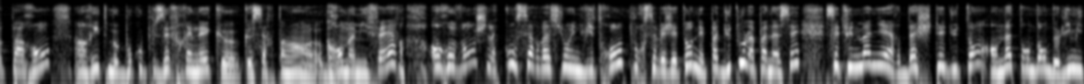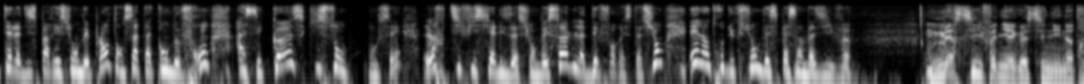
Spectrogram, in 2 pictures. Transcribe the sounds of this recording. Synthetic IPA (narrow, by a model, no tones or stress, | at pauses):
paʁɑ̃ɛ̃ʁit̪məbokuplyzefχenekəkəsɛʁt̪ɛ̃øɡʁɑ̃mamifɛʁɑ̃ʁəvɑ̃ʃlakɔ̃sɛʁvasjɔ̃ynvit̪χopuʁseveʒet̪onɛpad̪yt̪ulapanasesɛt̪ynmanjɛʁd̪aʃt̪ed̪yt̪ɑ̃ʔɑ̃nat̪ɑ̃d̪ɑ̃d̪əlimit̪elad̪ispaʁisjɔ̃d̪eplɑ̃t̪ɑ̃sat̪akɑ̃d̪əfχɔ̃asekɔzkʲisɔ̃ɔ̃ləsɛlaʁt̪ifisjalizasjɔ̃d̪esɔlːad̪efɔʁɛst̪asjɔ̃elɛ̃t̪χɔd̪yksjɔ̃d̪ɛspɛsɛ̃vaziv | mɛʁsifaniaɡɔst̪ininɔt̪χ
